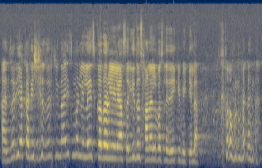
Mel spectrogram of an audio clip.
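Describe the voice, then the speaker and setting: High pitched lady with preaching kirtan in a big echoey hall, jokes with the crowd, sudden loud bits. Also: fast talker. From Maharashtra. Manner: lively, teasing the audience with acted dialogue and sudden loud outbursts. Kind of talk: Marathi kirtan sermon with sung verses. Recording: reverberant hall.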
